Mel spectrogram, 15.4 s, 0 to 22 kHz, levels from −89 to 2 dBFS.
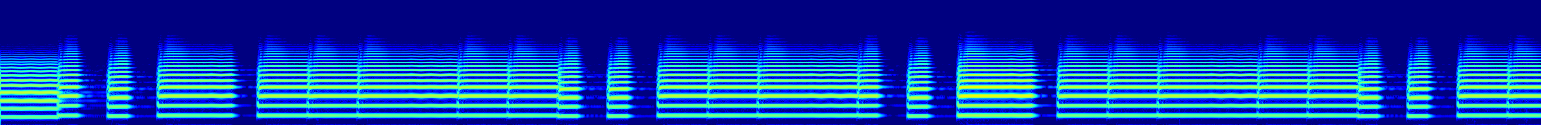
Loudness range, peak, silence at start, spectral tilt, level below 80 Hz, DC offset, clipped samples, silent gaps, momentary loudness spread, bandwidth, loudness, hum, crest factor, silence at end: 2 LU; -18 dBFS; 0 s; -1.5 dB/octave; under -90 dBFS; under 0.1%; under 0.1%; none; 6 LU; 7.6 kHz; -34 LUFS; none; 16 dB; 0 s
